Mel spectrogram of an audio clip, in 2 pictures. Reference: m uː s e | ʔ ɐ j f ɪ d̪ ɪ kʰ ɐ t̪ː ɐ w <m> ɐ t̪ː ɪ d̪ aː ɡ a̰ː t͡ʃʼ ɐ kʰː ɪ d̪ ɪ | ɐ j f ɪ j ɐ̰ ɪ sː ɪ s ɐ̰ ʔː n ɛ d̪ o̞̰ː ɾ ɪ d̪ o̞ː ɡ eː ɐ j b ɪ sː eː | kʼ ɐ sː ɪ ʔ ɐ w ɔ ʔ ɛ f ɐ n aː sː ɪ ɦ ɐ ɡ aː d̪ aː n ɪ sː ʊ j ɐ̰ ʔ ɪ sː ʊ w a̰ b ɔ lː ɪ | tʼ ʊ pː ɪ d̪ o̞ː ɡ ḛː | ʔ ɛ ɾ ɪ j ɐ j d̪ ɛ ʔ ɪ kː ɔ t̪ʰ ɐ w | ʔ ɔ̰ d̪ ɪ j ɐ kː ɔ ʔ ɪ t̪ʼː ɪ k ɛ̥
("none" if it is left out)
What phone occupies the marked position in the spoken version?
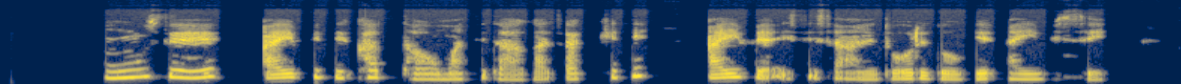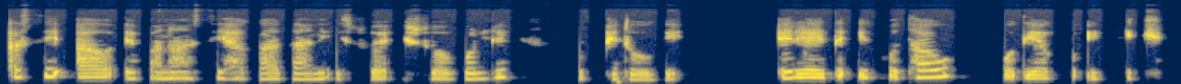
m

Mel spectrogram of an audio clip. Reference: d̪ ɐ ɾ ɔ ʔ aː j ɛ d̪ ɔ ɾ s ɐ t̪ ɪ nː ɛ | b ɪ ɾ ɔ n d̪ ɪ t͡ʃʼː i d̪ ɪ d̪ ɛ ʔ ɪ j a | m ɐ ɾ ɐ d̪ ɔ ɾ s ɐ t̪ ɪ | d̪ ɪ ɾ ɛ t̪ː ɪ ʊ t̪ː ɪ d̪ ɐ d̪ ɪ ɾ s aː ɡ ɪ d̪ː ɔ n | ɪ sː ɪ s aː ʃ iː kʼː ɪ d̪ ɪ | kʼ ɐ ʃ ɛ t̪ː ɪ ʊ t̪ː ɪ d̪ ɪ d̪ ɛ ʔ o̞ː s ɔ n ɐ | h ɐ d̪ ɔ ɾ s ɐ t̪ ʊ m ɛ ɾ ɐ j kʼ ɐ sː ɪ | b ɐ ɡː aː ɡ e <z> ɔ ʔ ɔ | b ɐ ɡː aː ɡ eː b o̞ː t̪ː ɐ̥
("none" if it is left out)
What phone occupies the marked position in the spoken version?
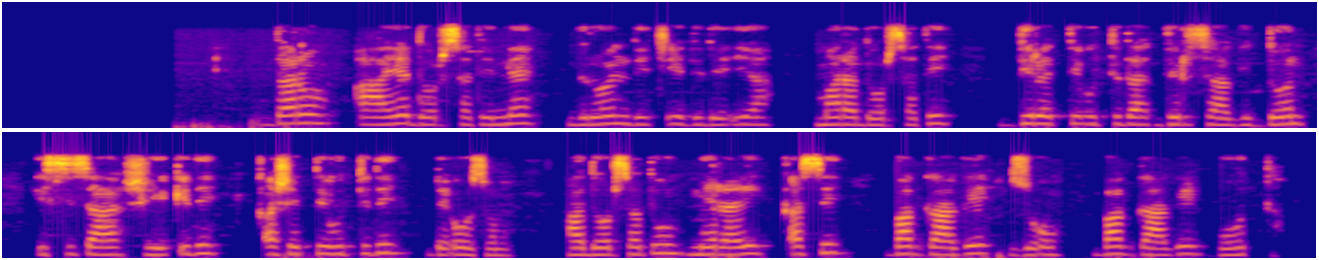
z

